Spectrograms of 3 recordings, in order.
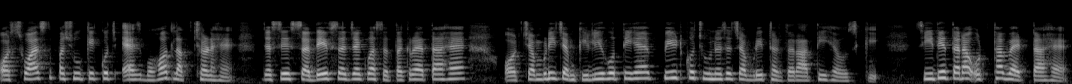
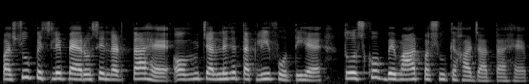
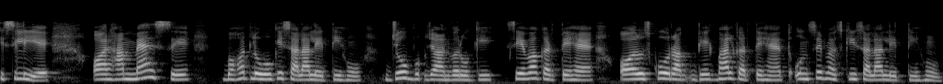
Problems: background sounds at intervals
